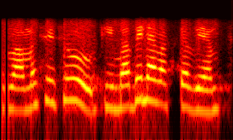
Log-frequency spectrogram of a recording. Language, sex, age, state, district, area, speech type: Sanskrit, female, 18-30, Kerala, Kannur, rural, conversation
